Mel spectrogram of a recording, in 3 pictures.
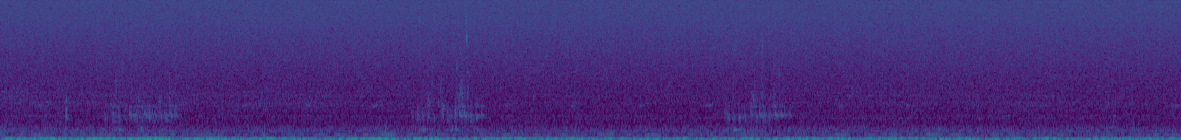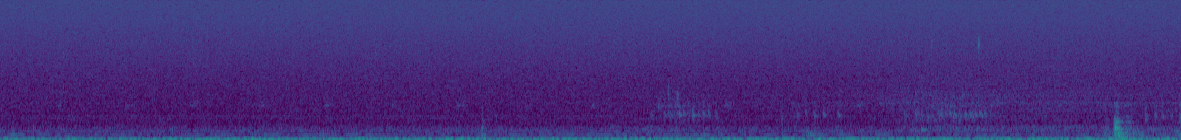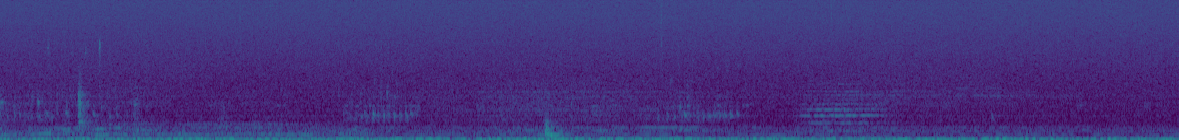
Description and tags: The hum and weird liquid sounds from inside a refrigerator.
